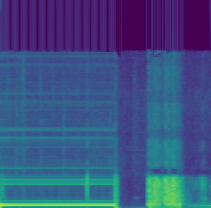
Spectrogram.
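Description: A telephone line tone while a call goes out to a listener: one steady, loud, unbroken tone lasts about a second and stops abruptly. After a brief gap, a harsher, noisier burst follows.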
